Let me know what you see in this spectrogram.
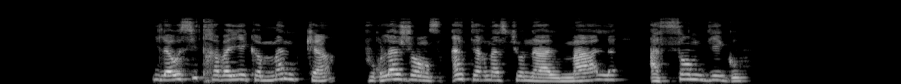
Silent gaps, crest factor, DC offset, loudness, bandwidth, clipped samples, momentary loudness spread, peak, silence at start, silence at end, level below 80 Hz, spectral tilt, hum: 3.57-3.64 s, 6.43-6.49 s; 20 dB; under 0.1%; -23 LUFS; 9.4 kHz; under 0.1%; 10 LU; -4 dBFS; 1.55 s; 1.55 s; -72 dBFS; -4.5 dB/octave; none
